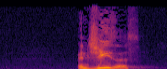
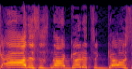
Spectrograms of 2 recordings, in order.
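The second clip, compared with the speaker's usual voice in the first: higher and louder, hammed-up fright; mock panic; 8 semitones higher, 5 dB louder than usual. Preacher voicing the disciples seeing a ghost, hammed-up fear. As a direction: play the scared disciple for laughs. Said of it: "They're like".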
